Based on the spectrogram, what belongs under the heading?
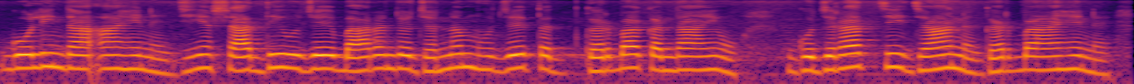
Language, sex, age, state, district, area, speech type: Sindhi, female, 45-60, Gujarat, Surat, urban, spontaneous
